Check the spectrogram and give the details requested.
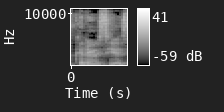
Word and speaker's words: caduceus: know the word now let's give snaps for aso because all the people in the comments section that tell me every time it's a caduceus it's a caduceus i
